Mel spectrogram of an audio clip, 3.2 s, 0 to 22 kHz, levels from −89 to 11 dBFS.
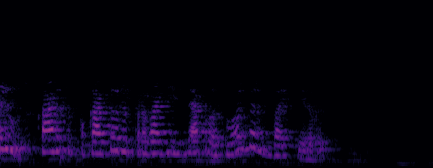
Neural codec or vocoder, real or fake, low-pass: none; real; 3.6 kHz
